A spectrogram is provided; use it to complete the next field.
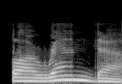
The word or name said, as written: orenda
